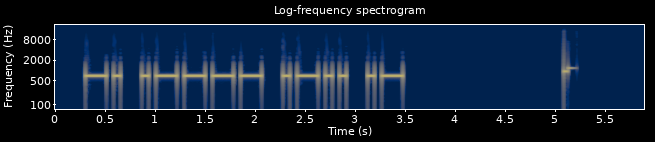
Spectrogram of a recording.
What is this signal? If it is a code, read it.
Morse code, heard as a keyed tone, about 17 wpm, 700 Hz. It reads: N1LA
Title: USA Call Signs 17wpm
